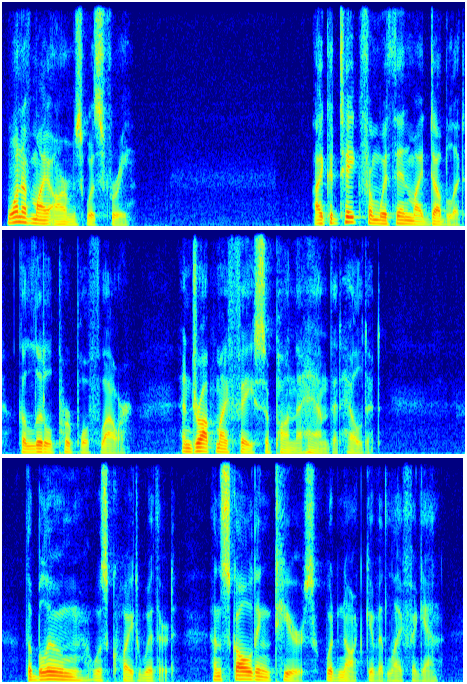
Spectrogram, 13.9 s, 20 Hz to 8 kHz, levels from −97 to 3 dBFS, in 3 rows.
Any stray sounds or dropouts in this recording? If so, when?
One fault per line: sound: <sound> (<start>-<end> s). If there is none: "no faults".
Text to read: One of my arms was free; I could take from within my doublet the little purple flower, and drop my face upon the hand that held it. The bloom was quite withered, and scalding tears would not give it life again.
no faults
